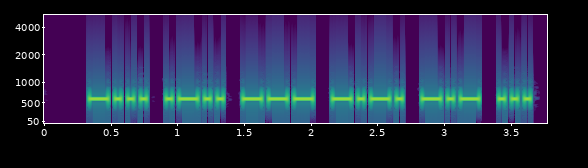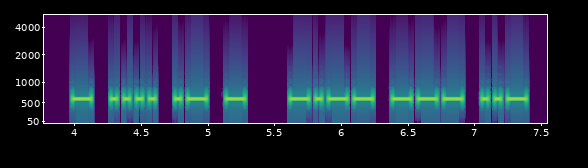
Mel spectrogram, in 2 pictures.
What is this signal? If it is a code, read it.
Morse code, heard as a keyed tone, about 25 wpm, 600 Hz. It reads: BLOCKS THAT YOU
